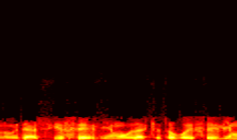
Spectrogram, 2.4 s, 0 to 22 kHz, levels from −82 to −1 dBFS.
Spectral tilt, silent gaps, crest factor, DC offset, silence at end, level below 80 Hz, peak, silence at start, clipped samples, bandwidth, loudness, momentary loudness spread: -7.5 dB/octave; none; 16 dB; under 0.1%; 0 s; -46 dBFS; -6 dBFS; 0 s; under 0.1%; 3.9 kHz; -23 LUFS; 4 LU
